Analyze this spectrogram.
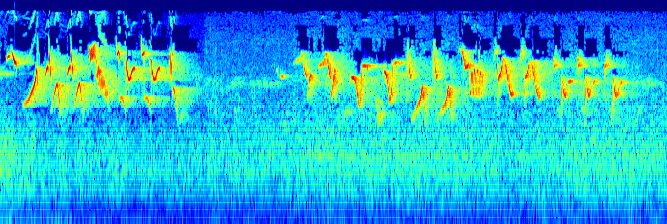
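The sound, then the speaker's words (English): Indigo bunting song: two bright bursts of quick, high chirping notes, each made of paired, repeated phrases, separated by a short pause, loud and clear with no voices. “Well, let's listen to an indigo bunting.”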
